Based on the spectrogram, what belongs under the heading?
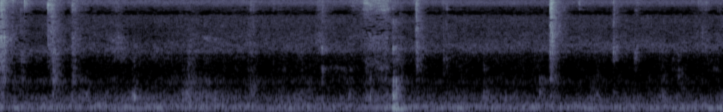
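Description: Close-miked eating sounds of someone chewing a taco: scattered soft crunches and wet mouth clicks, with one louder smack about four seconds in.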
